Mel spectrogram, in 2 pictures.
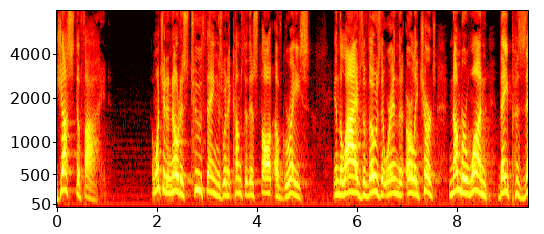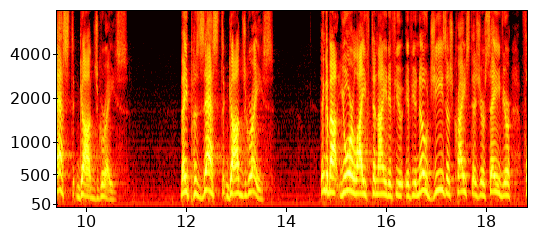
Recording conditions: large echoing room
